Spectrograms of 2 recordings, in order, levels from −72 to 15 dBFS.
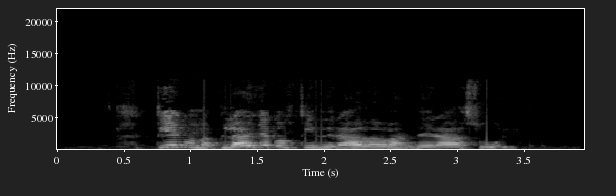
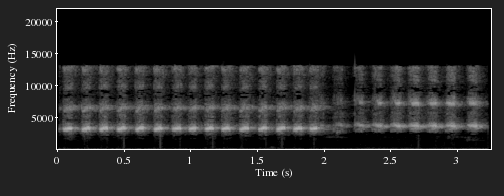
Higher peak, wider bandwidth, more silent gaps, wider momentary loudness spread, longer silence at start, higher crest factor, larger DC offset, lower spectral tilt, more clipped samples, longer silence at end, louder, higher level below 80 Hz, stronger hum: about the same, -4 dBFS vs -4 dBFS; second, 11.5 kHz vs 14 kHz; neither; first, 16 LU vs 6 LU; first, 0.5 s vs 0 s; about the same, 18 dB vs 16 dB; neither; first, -3 dB/octave vs 4 dB/octave; neither; first, 0.5 s vs 0 s; second, -20 LUFS vs -16 LUFS; second, -62 dBFS vs -54 dBFS; neither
